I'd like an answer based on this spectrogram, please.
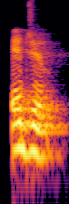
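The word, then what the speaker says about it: Edial: He tried to establish a school at Edgell, E-D-I-A-L, pronounced Edgell.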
